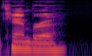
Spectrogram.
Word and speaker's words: Canberra: Rana Omar, who's in Canberra, hope I pronounced that right, Canberra, Australia? – Yeah, Canberra.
